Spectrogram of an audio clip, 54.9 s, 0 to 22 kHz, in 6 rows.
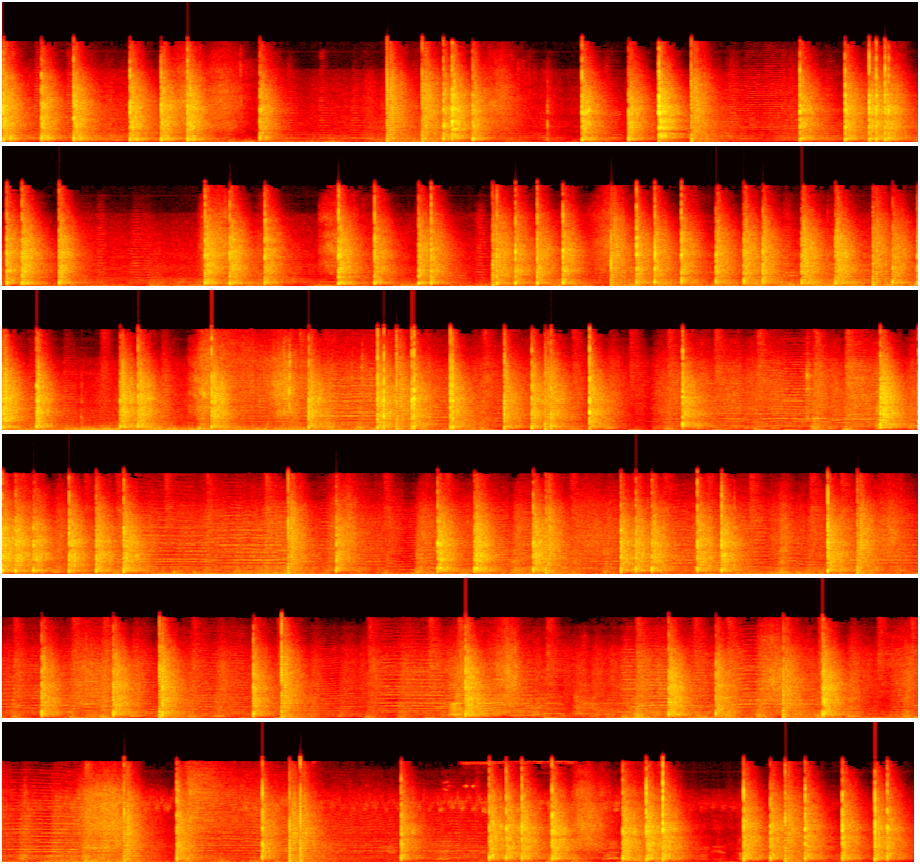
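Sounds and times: firecrackers banging: 0.0s - 54.9s
music with low beat: 3.8s - 7.3s, 10.8s - 54.6s.

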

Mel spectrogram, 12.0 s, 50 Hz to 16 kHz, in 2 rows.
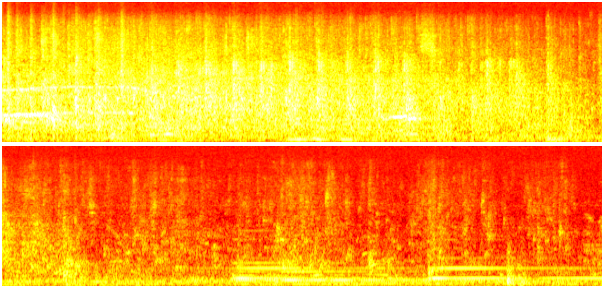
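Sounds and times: voices cheering: 0.0s - 4.5s
congregation applauding: 0.0s - 6.4s.

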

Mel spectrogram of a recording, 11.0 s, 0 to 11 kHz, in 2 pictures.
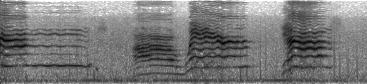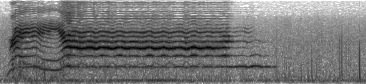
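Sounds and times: small child singing: 0.0s - 9.6s.

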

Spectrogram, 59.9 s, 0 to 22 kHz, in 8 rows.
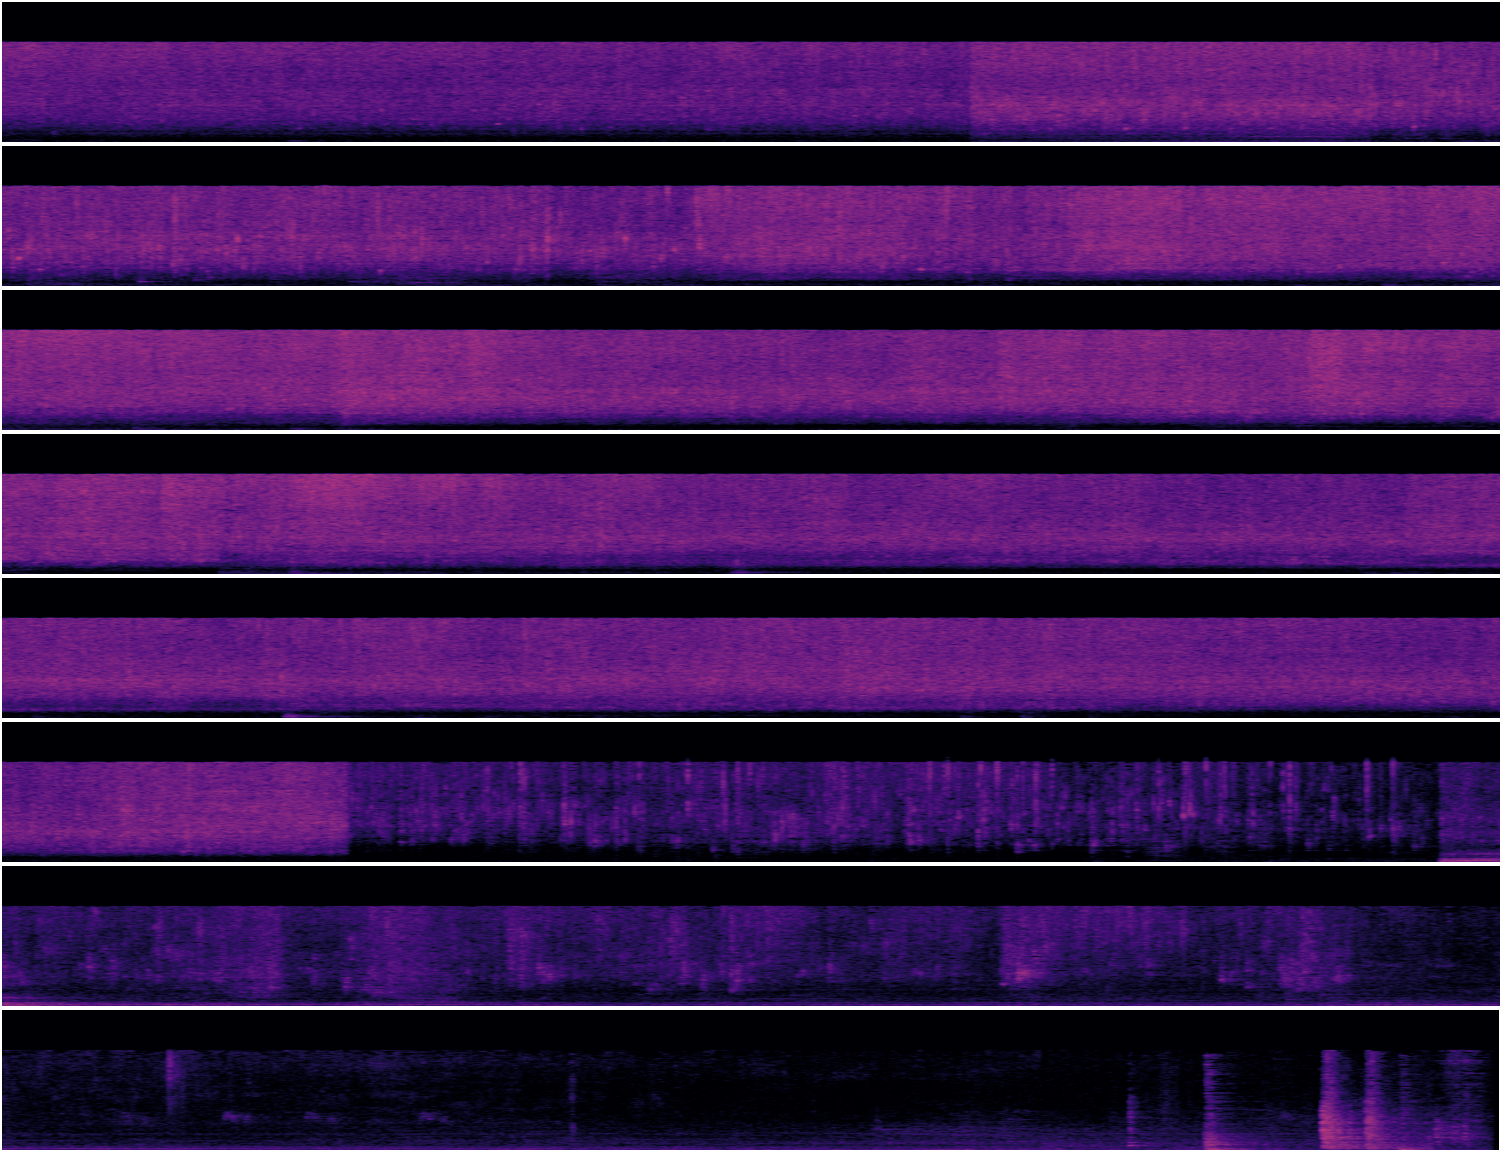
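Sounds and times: meat sizzling in a frying pan: 0.0s - 42.2s.

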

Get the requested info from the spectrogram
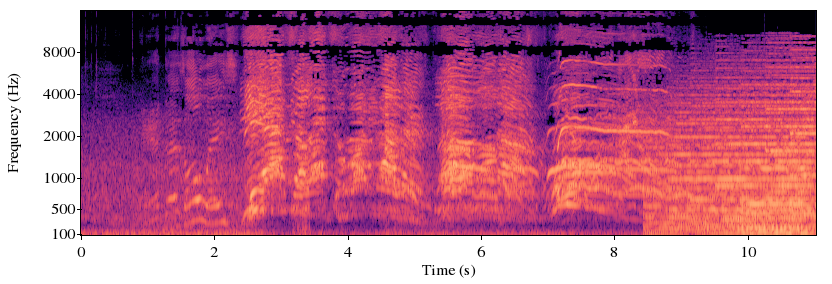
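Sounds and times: children shouting: 2.5s - 9.0s
children cheering: 6.4s - 9.2s.

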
